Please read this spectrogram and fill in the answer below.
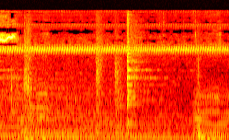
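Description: Crickets trilling as one steady high-pitched tone, over a low steady hum.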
